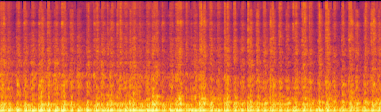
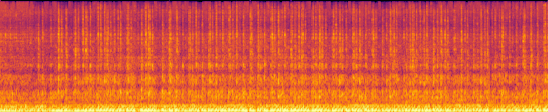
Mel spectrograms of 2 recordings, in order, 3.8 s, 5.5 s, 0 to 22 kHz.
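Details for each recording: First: Naturally aspirated LS V8 in a Camaro with a cam under 240 duration and a carburetor, very healthy with good ring seal: deep, choppy lope with snappy throttle blips; strong, rowdy, healthy cammed engine. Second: Short-stroke big-block Chevy built for twin turbo, first fire-up at 18 degrees outside, revved to 6,000 rpm; deep rough note, soggy and super lean because the carburetor is too small with too little pump shot.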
